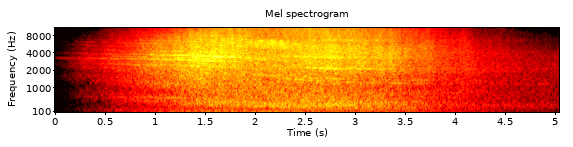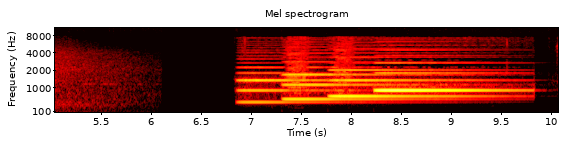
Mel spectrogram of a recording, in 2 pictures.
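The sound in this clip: An airplane landing: a broad engine roar swells over a couple of seconds, holds, then slowly fades away. After a brief silence, a bright, sustained multi-note electronic chime follows.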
